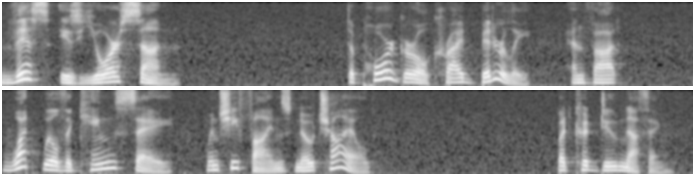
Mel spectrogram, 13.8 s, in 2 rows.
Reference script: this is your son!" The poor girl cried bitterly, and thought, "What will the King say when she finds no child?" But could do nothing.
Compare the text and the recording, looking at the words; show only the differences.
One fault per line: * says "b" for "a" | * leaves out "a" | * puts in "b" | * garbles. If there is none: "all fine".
all fine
